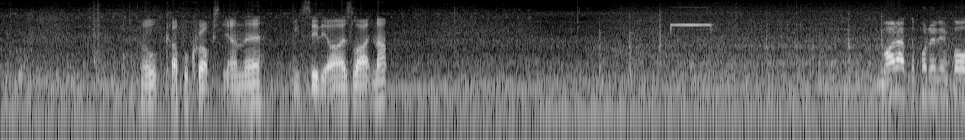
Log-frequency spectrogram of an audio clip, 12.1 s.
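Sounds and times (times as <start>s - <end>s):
engine idling: 0.0s - 12.0s
short high-pitched beep: 8.4s - 9.0s.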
